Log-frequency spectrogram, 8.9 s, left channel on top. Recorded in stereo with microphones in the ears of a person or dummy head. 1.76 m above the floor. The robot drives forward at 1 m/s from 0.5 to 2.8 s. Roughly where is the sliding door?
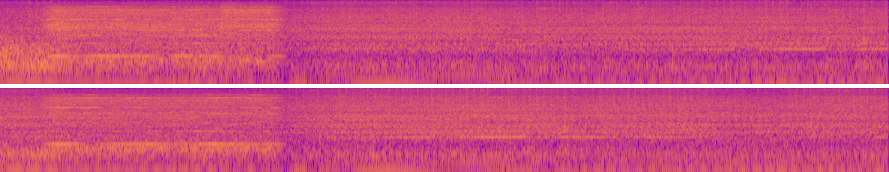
No sliding door in this recording.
